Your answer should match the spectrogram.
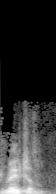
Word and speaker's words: Rotham: Rotham. But it's pronounced Rootham.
